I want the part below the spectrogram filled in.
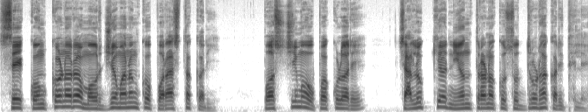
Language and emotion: Odia, neutral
